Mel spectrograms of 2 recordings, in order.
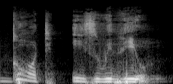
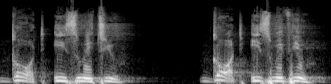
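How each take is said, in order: First: Said in the usual way. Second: Louder, punching each word; ringing pulpit declaration; loud proclamation. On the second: Shown as a demonstration. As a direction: proclaim it to the whole church. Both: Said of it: "repeated three times with growing force".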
